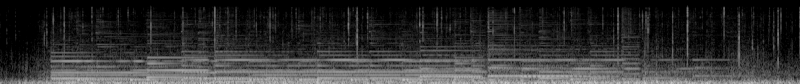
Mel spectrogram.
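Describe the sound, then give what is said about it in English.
A steady crackle of a campfire, dense irregular pops and snaps, runs beneath a sustained, gently shifting musical tune that plays throughout at an even volume. “Do I hear a campfire?”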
